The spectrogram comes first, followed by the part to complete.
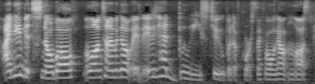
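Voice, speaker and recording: A woman in her thirties talks casually in her basement, rambling with plenty of fillers and false starts. Her voice is bright and forceful and sits a little high. She is recorded on a phone. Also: fairly quick. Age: 30s. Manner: rambling, chatty, many fillers and restarts. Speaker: vlogger. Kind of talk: casual nostalgic show-and-tell. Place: home basement.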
